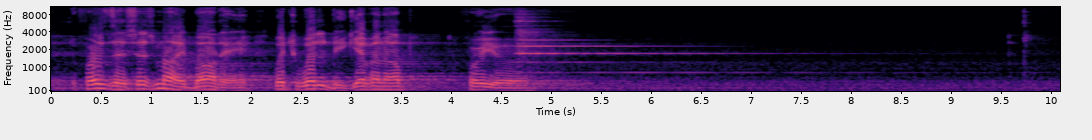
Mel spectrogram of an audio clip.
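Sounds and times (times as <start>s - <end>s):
altar bell ringing: 4.6s - 8.6s.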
